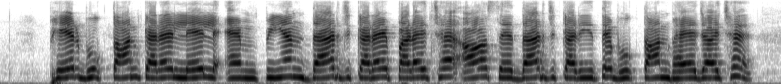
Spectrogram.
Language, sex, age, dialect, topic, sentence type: Maithili, female, 18-24, Eastern / Thethi, banking, statement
